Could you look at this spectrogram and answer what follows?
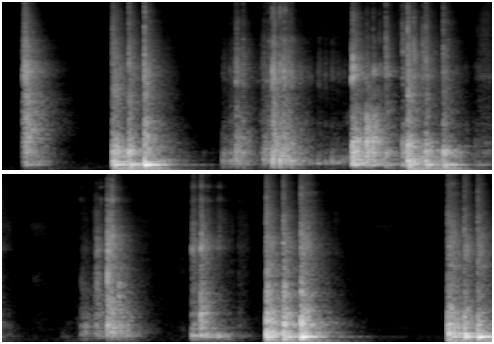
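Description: About ten drum hits in an uneven rhythm, each with a deep bass thump, separated by dead silence.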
